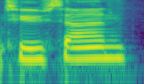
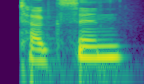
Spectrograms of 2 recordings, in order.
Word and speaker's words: Tucson: my new job in tucson and i keep wanting to say tuxen tuxen oh yeah with how it's spelled yeah yeah like true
